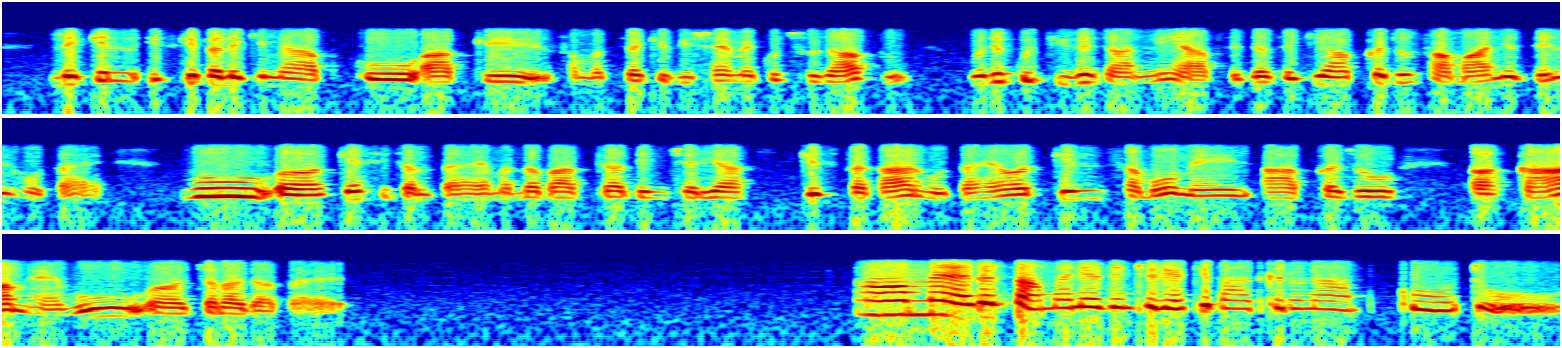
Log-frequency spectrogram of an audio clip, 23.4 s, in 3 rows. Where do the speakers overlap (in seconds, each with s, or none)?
none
